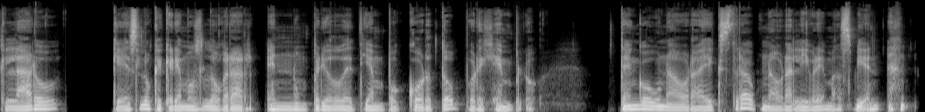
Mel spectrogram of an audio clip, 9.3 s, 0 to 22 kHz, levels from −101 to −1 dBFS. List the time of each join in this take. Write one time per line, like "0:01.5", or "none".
0:07.5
